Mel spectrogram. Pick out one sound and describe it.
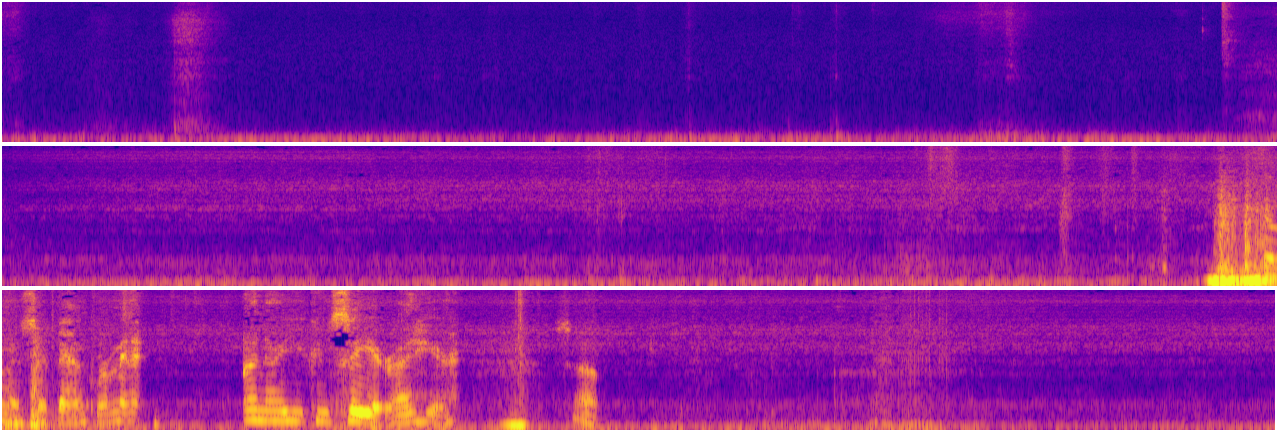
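A marker pen squeaks softly across paper.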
